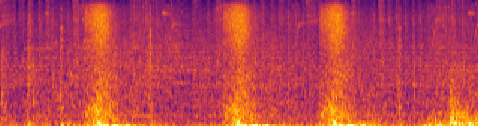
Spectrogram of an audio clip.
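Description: A soft whoosh swells and fades several times.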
